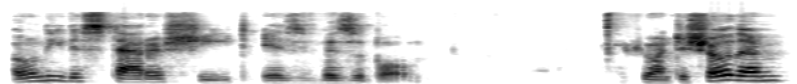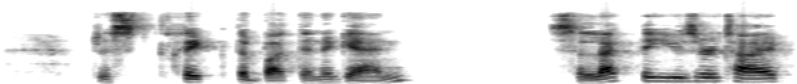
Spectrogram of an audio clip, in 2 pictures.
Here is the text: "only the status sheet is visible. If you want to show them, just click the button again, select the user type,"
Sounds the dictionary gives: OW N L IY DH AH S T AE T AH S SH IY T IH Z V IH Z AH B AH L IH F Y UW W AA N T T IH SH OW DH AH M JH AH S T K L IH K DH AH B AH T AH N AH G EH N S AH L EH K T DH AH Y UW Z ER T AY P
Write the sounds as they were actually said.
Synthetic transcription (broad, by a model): OW N L IY DH AH S T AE T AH SH IY T IH Z V IH Z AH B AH L IH F Y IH W AA N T T IH SH OW DH AH M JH AH S K L IH K DH AH B AH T N AH G EH N S AH L EH K T DH AH Y UW Z ER T AY P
